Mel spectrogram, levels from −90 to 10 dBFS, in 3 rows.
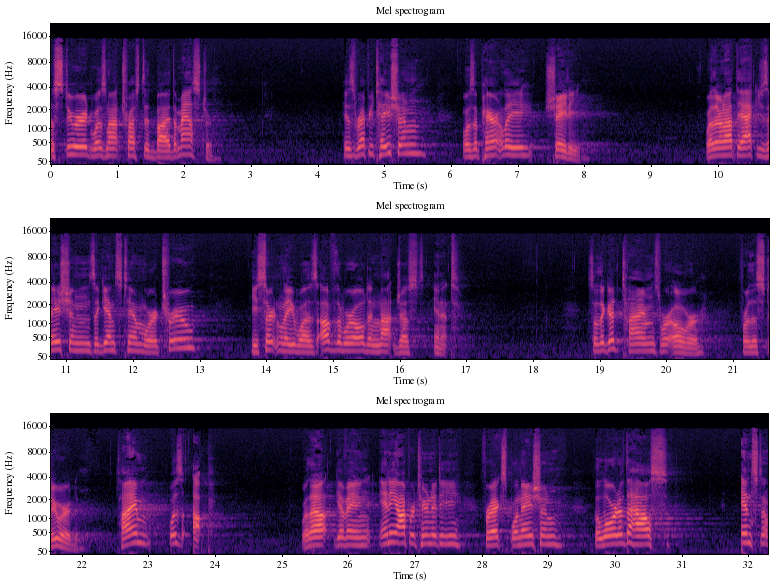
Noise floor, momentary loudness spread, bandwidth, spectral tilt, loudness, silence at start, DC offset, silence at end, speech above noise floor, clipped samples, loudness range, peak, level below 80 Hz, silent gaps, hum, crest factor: -63 dBFS; 16 LU; 15.5 kHz; -2.5 dB/octave; -26 LUFS; 0 s; under 0.1%; 0 s; 36 dB; under 0.1%; 7 LU; -4 dBFS; -72 dBFS; none; none; 24 dB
